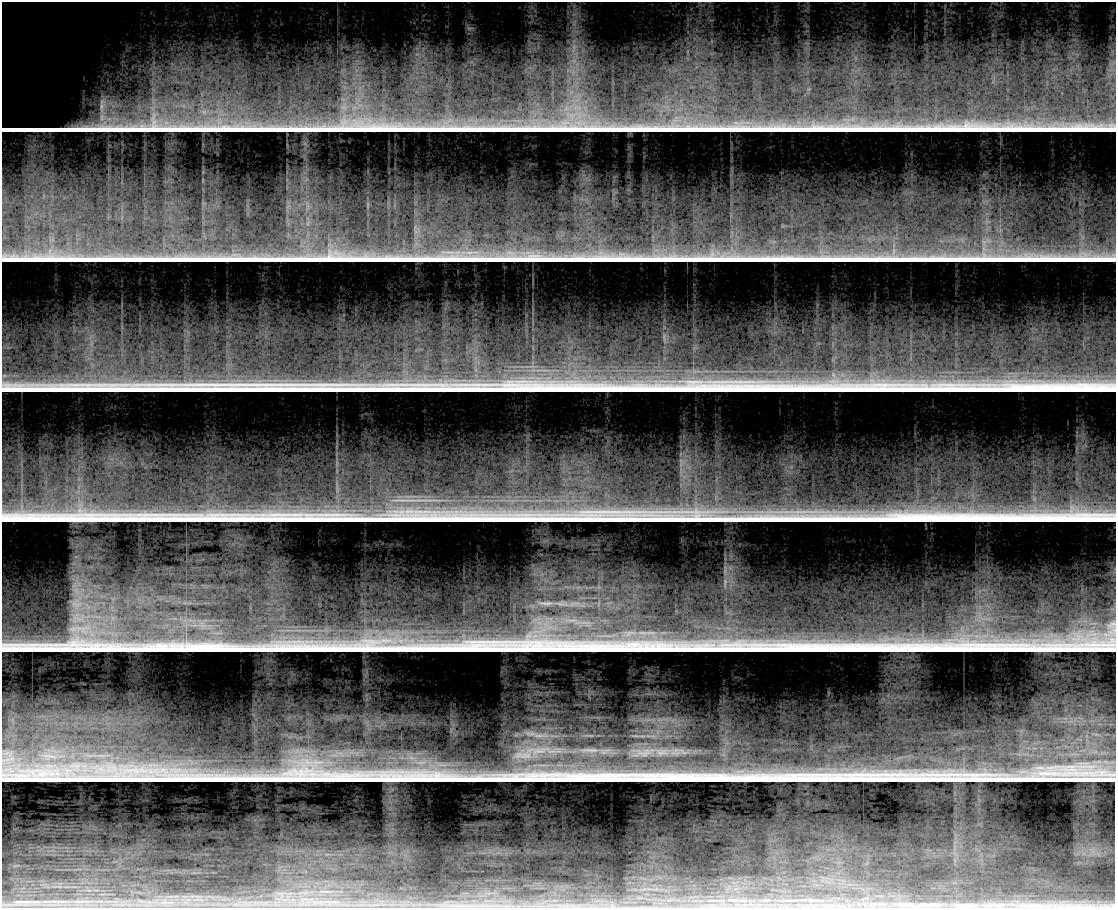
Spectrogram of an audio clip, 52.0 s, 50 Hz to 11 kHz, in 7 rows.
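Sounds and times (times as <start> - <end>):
murmur of voices: 0.6 - 51.9
held chords: 14.8 - 51.9
person singing: 29.5 - 51.9.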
